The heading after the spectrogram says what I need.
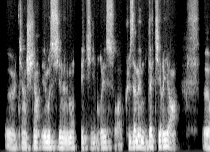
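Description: A man's voice: medium pitch, warm tone, breathy edge. A man giving an online conference talk over a video call, hesitant and full of fillers. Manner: hesitant, many "euh" fillers. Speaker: guide dog trainer presenting at a conference.

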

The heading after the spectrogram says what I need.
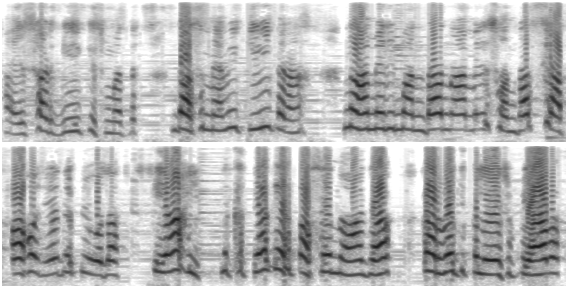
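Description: A woman's voice: extremely high pitch, normal speed, no room sound, soft background music, rough recording. A woman with a Punjabi accent playing a worried mother who pleads with her son and wails over her family's fate. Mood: lamenting. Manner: pleading, wailing, scolding. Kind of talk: village drama acting.

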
